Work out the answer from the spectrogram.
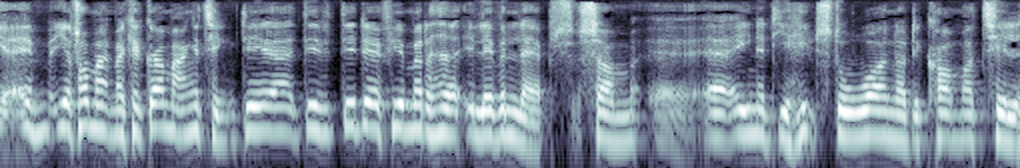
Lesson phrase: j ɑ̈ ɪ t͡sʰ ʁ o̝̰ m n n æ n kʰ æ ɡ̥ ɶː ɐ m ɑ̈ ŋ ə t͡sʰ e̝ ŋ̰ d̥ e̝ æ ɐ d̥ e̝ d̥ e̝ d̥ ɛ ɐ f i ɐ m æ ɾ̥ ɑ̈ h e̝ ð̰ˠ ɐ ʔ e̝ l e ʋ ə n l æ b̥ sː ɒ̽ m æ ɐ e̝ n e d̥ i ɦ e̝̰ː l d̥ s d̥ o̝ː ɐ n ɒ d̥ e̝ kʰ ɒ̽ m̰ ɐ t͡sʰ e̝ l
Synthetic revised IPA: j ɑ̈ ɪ t͡sʰ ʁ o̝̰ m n m æ n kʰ æ ɡ̥ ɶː ɐ m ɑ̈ ŋ ə t͡sʰ e̝ ŋ̰ d̥ e̝ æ ɐ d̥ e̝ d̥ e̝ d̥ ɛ ɐ f i ɐ m æ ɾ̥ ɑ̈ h e̝ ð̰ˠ ɐ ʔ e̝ l e ʋ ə n l æ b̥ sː ɒ̽ m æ ɐ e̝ n æ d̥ i ɦ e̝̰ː l d̥ s d̥ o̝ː ɐ n ɒ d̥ e̝ kʰ ɒ̽ m̰ ɐ t͡sʰ e̝ l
